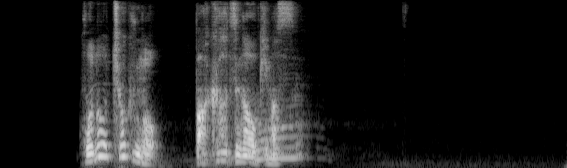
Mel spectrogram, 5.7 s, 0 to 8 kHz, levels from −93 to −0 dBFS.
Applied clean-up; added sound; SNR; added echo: neural mask model DeepFilterNet 3.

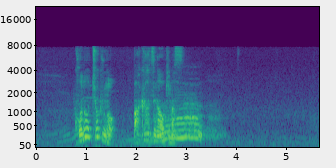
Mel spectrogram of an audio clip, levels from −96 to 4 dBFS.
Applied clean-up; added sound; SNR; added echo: none; Livestock, farm animals, working animals; 4 dB; reverberation time 0.2 s.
